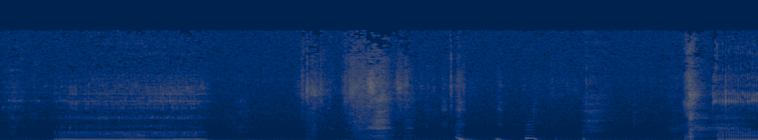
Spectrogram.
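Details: Snoring dog indoors: one long rumbling snore, then a few short high squeaky rising sounds and light rustling, before the snoring starts again at the end.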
